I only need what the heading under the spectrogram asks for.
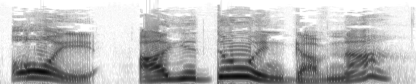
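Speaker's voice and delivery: loud, high hammed-up Cockney greeting; bad Cockney accent. Podcast guest greets the host as Eliza Doolittle, bad Cockney accent. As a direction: holler it in a wobbly mock-Cockney. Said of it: "back into Cockney, potentially Australian".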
